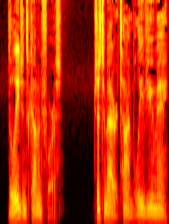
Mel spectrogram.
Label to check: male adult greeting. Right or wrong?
Right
